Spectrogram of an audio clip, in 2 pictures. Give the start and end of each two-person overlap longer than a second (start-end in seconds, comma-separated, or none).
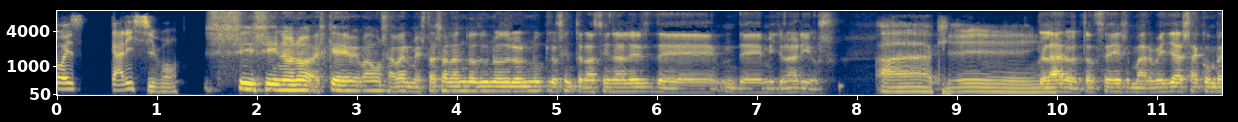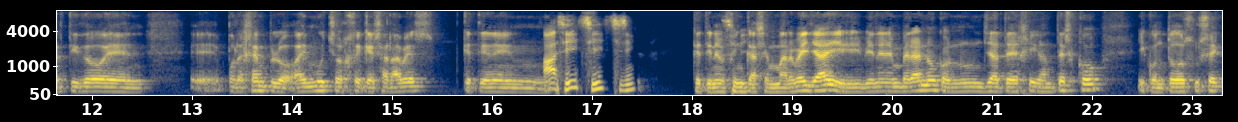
none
